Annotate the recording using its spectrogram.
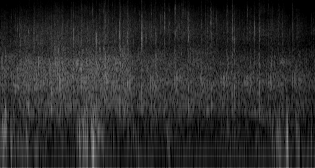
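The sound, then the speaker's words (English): A crowd claps steadily, a dense patter of many hands that stays fairly loud throughout, with no voices over it. “I'm glad you all clapped, because I was going to tell you, if you didn't clap, you have to,”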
